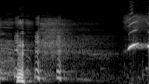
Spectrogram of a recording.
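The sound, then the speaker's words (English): A man gives a short, sharp, bright whistle on its own near the end, following a few brief voiced sounds at the start, signalling oxen pulling a cart to start trotting. “With that, he whistles, and the oxen begin to kick up, and they begin to trot toward the city.”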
